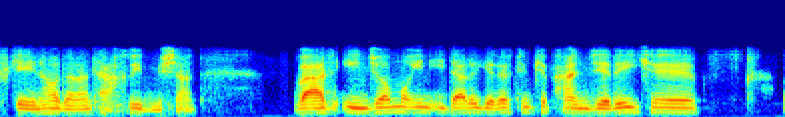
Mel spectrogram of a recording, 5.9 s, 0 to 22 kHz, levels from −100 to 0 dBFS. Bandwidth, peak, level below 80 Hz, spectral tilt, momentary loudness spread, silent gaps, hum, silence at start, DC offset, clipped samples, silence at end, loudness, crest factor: 5 kHz; -4 dBFS; -64 dBFS; -3.5 dB/octave; 9 LU; none; none; 0 s; under 0.1%; under 0.1%; 0.25 s; -25 LUFS; 22 dB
